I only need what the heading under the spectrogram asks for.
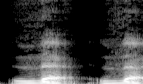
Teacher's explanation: Huruf zal termasuk dalam huruf lisan, yaitu keluarnya huruf dari ujung lidah dari arah punggungnya dan menempel pada ujung dua gigi seri atas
